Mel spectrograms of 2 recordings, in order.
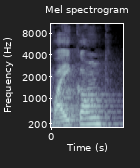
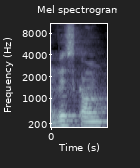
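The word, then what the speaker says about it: viscount: तो सबसे नीचे होते हैं बैरन, फिर होते हैं वाइकाउंट, एस साइलेंट होता है, ठीक है, विस्काउंट नहीं होता, वाइकाउंट बोलते हैं, फिर होता है अर्ल,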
